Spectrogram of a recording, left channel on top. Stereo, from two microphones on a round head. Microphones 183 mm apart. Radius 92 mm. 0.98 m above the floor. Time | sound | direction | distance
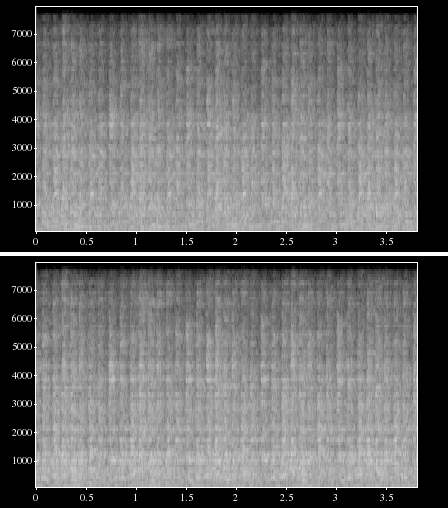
0.0 | an engine running | 35° right (ahead or behind) | 1.4 m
